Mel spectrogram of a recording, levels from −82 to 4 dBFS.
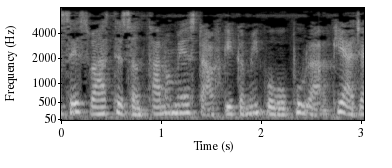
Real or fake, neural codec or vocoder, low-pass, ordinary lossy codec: fake; vocoder, 24 kHz, 100 mel bands, Vocos; 7.2 kHz; none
